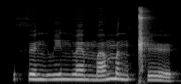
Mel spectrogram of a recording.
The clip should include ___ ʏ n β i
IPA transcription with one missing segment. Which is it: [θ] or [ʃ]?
θ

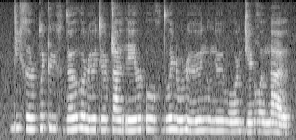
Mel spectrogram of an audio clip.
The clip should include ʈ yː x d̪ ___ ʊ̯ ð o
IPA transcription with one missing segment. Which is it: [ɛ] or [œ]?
œ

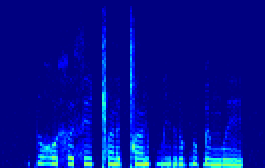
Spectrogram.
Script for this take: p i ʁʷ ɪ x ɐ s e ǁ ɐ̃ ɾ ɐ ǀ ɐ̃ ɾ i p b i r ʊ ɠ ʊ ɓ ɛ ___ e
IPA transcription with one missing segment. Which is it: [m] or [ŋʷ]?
ŋʷ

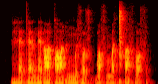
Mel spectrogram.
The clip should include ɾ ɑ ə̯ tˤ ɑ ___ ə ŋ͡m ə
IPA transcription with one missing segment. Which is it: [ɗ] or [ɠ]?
ɗ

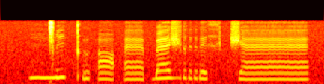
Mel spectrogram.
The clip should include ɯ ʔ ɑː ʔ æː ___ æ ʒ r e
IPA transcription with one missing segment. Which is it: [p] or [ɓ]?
ɓ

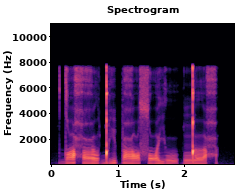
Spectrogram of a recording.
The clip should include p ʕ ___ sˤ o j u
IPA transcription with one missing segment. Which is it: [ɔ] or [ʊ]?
ɔ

